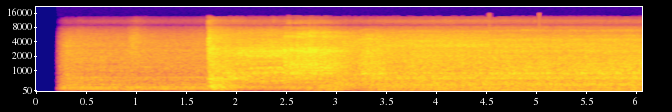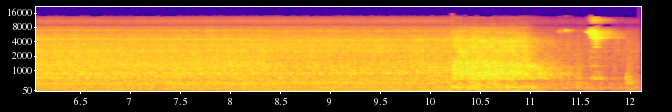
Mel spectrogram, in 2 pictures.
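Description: International 4300's DT466 inline-six diesel engine cranking and catching about two seconds in, then running steadily. It gets louder for about a second near the end, then drops away.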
